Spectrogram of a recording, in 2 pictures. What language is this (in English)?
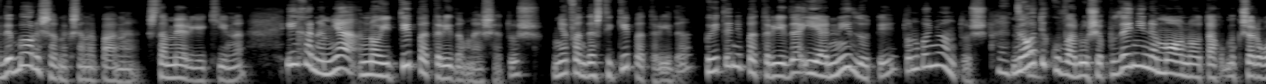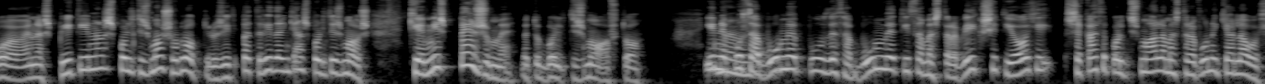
Greek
